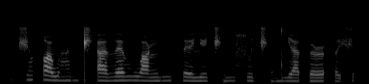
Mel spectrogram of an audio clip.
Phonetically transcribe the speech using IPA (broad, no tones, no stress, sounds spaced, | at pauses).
t͡ʃ ə̤ qʷ ɪ w a̤ d t͡ʃʼ a ð ɛ v w ɑ ŋ i̤ θ e lʲ e t͡ʃʼ i̤ sʷ i t͡ʃʼ ə̤ d ʎ a θ ə˞ h ə ʃ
